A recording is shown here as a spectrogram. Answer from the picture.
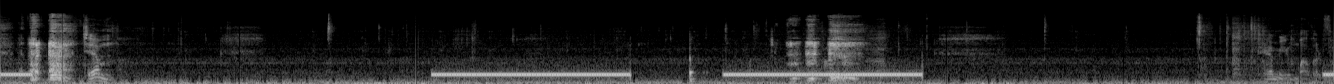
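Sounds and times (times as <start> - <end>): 
ringback tone of an outgoing phone call: 0.0 - 0.3, 4.3 - 6.3, 7.2 - 9.2
speech: 0.9 - 1.3.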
